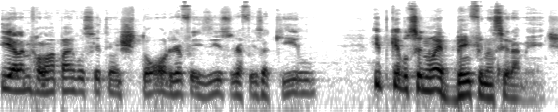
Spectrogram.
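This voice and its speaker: A man talks at a very fast pace with a fairly high pitch. His pitch varies in an ordinary way. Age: 60s. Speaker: radiology technician and lecturer. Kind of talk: podcast interview.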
